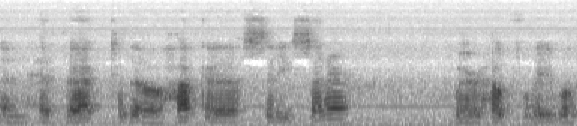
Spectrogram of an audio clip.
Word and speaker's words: Oaxaca: Did I just hear you, Oaxaca? No, Oaxaca.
